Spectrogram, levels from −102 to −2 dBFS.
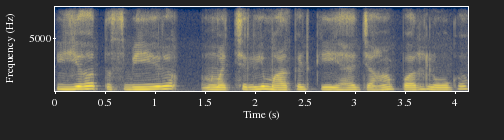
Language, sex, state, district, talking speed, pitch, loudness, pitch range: Hindi, female, Himachal Pradesh, Shimla, 130 wpm, 205 Hz, -17 LUFS, 190-220 Hz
